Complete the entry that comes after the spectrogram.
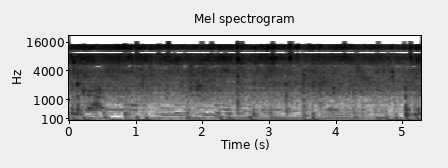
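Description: Beef oxtail pieces with onion and garlic sizzling in a frying pan while a wooden spatula stirs them, with short scrapes of the spatula against the pan.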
